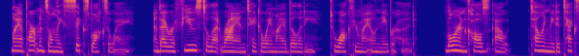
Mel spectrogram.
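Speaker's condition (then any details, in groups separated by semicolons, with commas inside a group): No condition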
